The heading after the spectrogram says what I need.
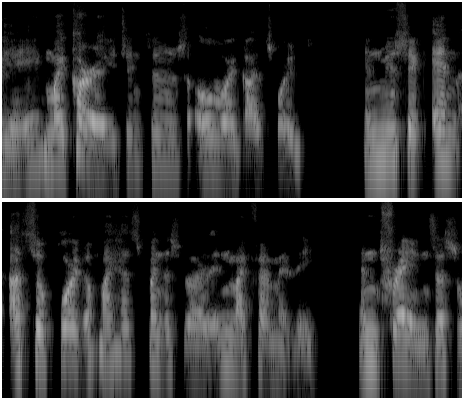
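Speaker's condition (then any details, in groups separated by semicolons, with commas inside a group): Huntington's disease; confirmed by genetic test; diagnosis took over two years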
